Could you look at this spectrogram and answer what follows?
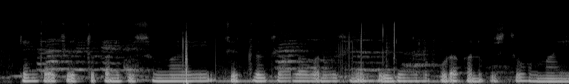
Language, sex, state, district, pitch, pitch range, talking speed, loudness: Telugu, male, Andhra Pradesh, Anantapur, 150 Hz, 150-160 Hz, 105 wpm, -29 LUFS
